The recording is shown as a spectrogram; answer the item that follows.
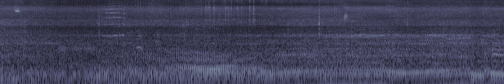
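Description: Motorcycle engine running steadily while riding slowly in traffic, with road and wind noise; the engine note grows louder around four seconds in and then settles.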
